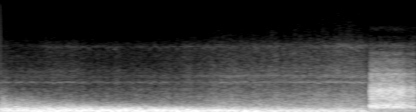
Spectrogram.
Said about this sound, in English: Oh my god, he's flying into the bell. Can you see him? Wait, I can see the plane. It's it's dropping. Oh my god.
